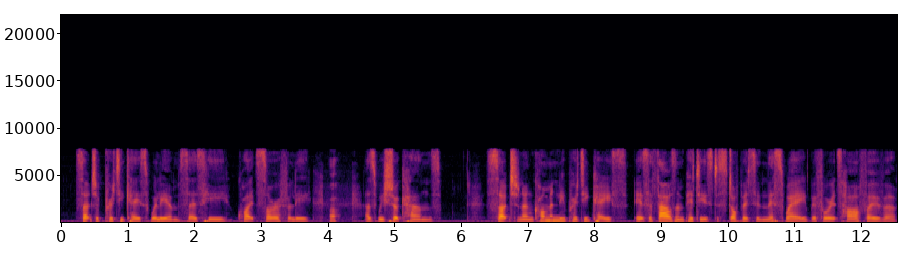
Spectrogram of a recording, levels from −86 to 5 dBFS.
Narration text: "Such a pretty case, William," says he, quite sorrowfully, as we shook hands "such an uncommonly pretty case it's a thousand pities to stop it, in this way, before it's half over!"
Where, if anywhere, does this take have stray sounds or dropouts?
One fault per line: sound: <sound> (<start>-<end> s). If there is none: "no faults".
sound: laugh (4.0-4.2 s)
